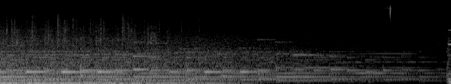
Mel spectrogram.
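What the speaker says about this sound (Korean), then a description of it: "굵은 빛발이 세차게 몰아치기 시작했어요" Heavy rain pouring down in a storm, a dense, continuous wash of drops that slowly fades toward quiet near the end.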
